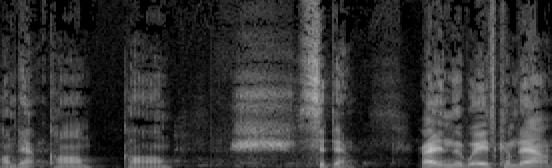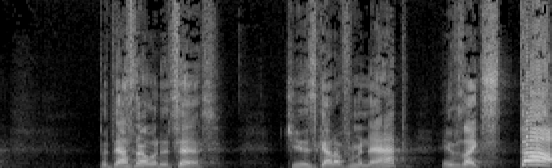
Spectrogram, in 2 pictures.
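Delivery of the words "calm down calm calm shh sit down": whispered, very quiet, soft, slow, calming hush. Retelling the Bible story of the storm on the boat: acting out Jesus soothingly shushing. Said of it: "Jesus is on the boat and he's like".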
